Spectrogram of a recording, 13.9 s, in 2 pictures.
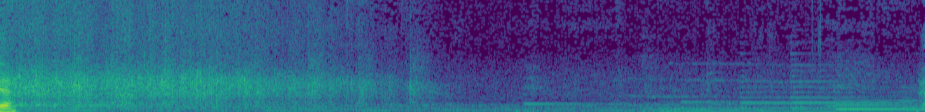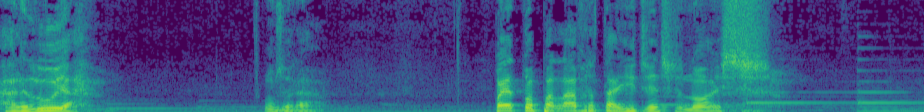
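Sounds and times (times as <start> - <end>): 
speech: 0.0 - 0.3, 7.0 - 7.7, 8.9 - 9.4, 10.6 - 12.8
audience applauding: 0.0 - 3.4.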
